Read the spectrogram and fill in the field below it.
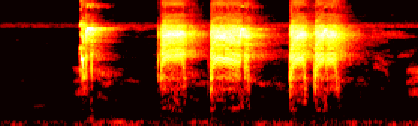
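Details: Black francolin, called kala Sindhi teetar, calling in the morning, labelled Sahiwal teetar: a harsh, grating phrase of one short note followed by two long rasping notes and a final doubled note, all within about two seconds, in near silence.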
